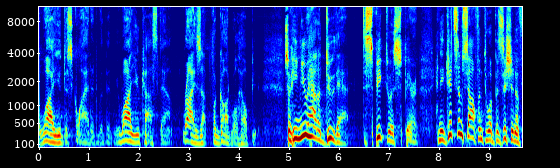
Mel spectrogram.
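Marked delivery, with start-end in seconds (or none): 0.0-4.3 soft psalm. Acted. Psalm spoken to own soul.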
